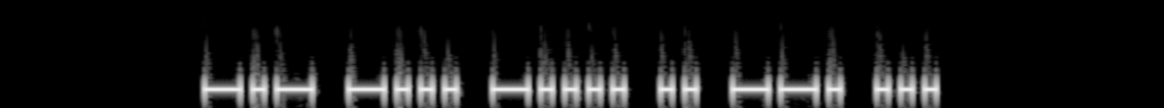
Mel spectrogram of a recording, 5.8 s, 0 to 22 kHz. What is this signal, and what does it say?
Morse code, heard as a keyed tone, about 20 wpm, 700 Hz. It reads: KB6IGS
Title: USA Call Signs - 6 Characters - 3x Character Spacing - 20wpm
